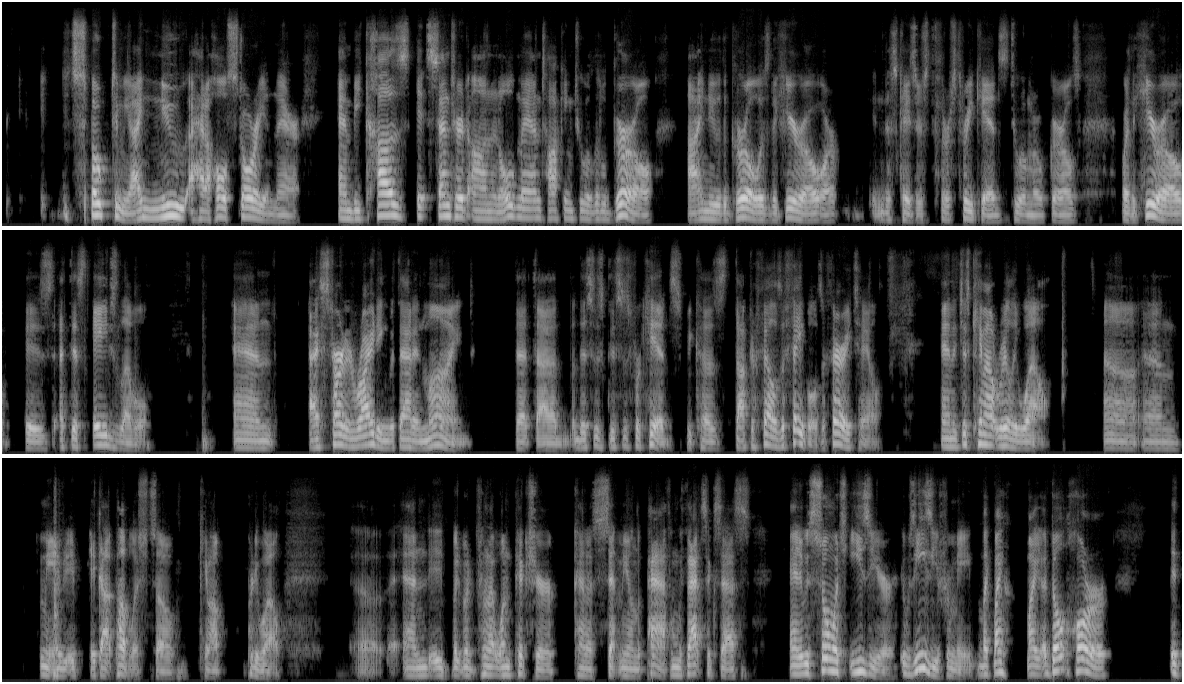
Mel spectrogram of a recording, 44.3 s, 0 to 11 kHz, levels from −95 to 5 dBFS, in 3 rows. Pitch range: 100-140 Hz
